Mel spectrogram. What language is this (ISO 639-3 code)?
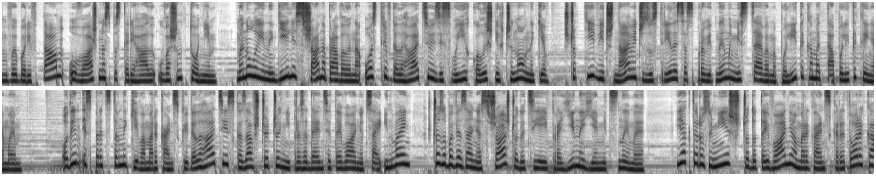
ukr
